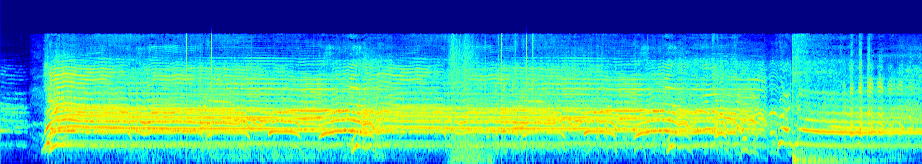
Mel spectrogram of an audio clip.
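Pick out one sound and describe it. A group of young men sing out long, loud, held notes together.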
